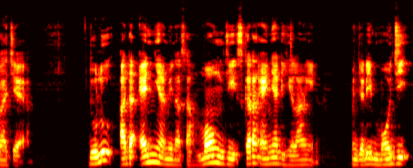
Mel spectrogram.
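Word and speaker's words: 文字: sama Mong ya Minasa Nah di sini cara bacanya spesial monongji nah n-nya dihilangin jadinya Moji gitu aja dulu ada n-nya Minasa monongji sekarang n-nya dihilangin menjadi Moji gitu aja oke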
